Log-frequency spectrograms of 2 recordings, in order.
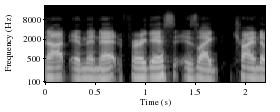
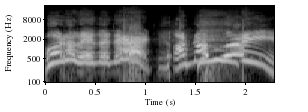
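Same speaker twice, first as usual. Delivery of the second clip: shrill, very high, loud hollering shout; 3 dB louder than usual. While Cookie is talking, retelling what Fergus shouts, retelling Fergus shouting. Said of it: "Fergus is just shouting like".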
